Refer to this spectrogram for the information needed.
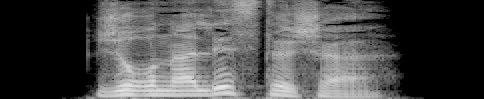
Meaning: inflection of journalistisch: 1. strong/mixed nominative masculine singular 2. strong genitive/dative feminine singular 3. strong genitive plural
- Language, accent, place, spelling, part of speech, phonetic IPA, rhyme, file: German, Germany, Berlin, journalistischer, adjective, [ʒʊʁnaˈlɪstɪʃɐ], -ɪstɪʃɐ, De-journalistischer.ogg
